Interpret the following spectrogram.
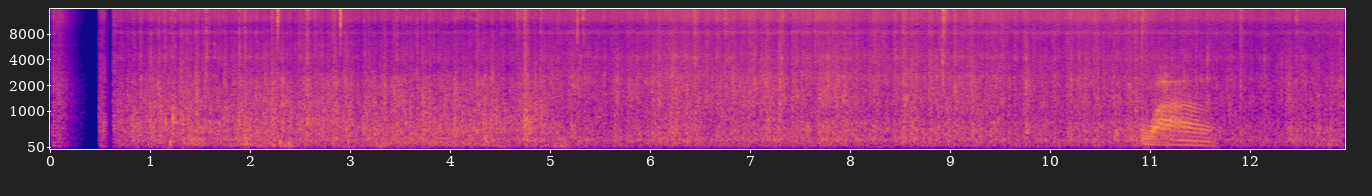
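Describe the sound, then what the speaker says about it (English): Big raindrops drum on a tin roof in a dense, steady patter, with one short voice exclamation and a brief chirp near the end. "Some big ass raindrops just decided to start falling. Tin roof!"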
